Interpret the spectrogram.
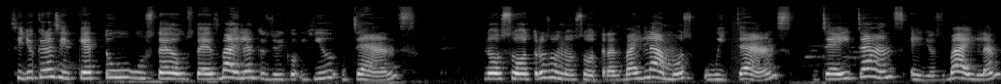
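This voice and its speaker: A woman teaching an online English class in Spanish, reading out student answers and gently correcting them. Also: high-pitched, measured pace. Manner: encouraging corrections in a patient teacherly tone. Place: online session.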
